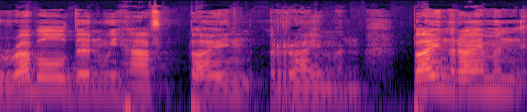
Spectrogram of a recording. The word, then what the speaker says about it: puinruimen: Puinruimen is especially focused on the diphthong, which is quite difficult for quite a bit of people, and that's the U and the I. We pronounce it as ui. Puinruimen. If you hear somebody from the Netherlands, you will hear that U and the I sounds a little bit different, but in essence it gets pronounced as ui.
